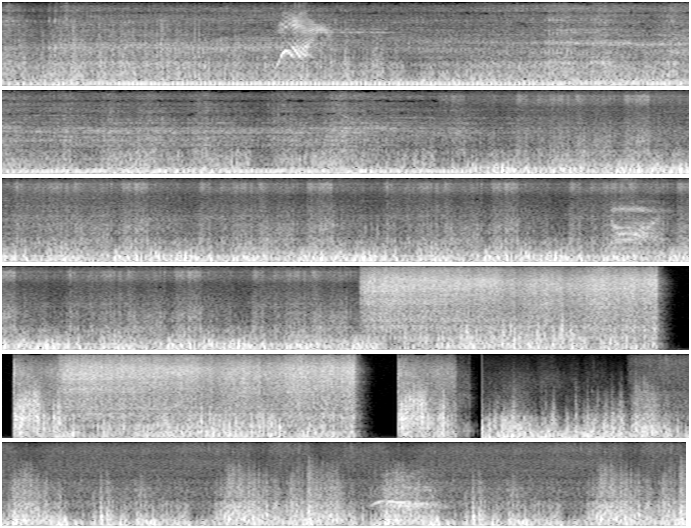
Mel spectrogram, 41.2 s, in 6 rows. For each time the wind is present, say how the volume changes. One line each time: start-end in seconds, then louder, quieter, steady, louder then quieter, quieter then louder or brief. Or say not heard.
0.0-41.1 louder.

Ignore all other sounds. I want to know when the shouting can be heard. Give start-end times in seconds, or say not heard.
2.7-3.3, 19.8-20.4, 38.0-38.9.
